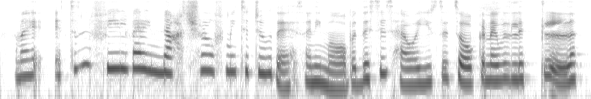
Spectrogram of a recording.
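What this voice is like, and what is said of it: Put-on South Wales accent. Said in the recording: “let's talk in a Welsh accent then. This is a South Wales accent ... I'm just doing a Welsh accent”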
